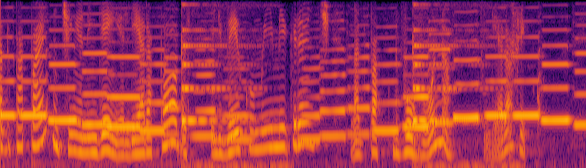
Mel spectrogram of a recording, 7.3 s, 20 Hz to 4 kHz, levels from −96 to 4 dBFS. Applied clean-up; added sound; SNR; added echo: none; Keyboard (musical) + Wind instrument, woodwind instrument; -4 dB; none.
